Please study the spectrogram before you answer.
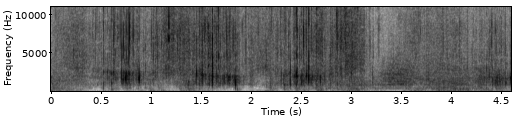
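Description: One hand squeezes a handful from a heap of dry, colorful soap chips, then both hands press and rub across the surface of the pile. The result is a steady, dry crinkling and crunching with bright, papery texture and many quick overlapping crackles. There is almost no low-end sound.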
